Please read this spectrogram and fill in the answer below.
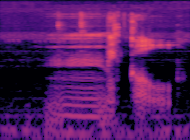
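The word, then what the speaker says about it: Michel Delving: be coming up to i always called it michael delving because m-i-c-h-e-l but apparently that's pronounced nickel anywho um participate in you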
